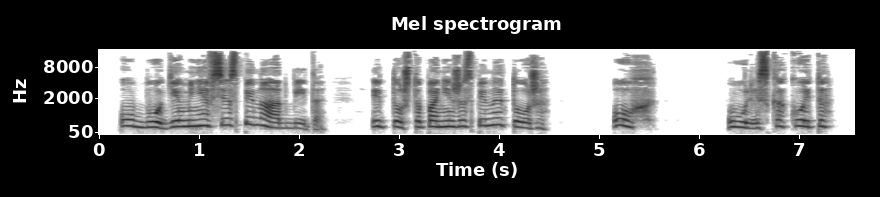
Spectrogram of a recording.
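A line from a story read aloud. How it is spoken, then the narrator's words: Groaning in pain. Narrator (Russian): Простонала я, так как в эту минуту попыталась пошевелиться, и от копчика вверх по позвоночнику стрельнула болью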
